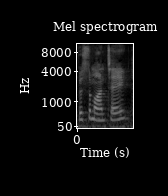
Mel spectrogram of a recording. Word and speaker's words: Bustamante: I'm here with Nick Bustamante.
